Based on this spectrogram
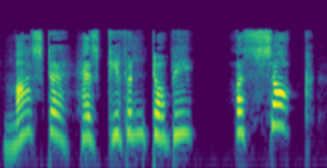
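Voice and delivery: high squeaky elf, awestruck; house elf in wonderment. Acted. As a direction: marvel at it like a small elf. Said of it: "said the elf in wonderment".

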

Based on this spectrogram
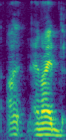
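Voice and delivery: normal talking voice

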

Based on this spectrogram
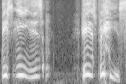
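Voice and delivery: high, loud, urgent protest; insistent protest. Retold or imitated. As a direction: insist it's his piece, loudly. Jack protests to police.

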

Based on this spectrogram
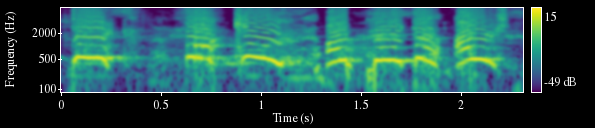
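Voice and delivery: very high mock yelling; bully the cook in a comically strained rage; hammed-up frantic fury; demanding waiter. Acted waiter demanding forgotten order.

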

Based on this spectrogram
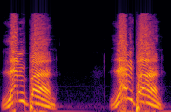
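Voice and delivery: very loud, high yell with a long fall; high, drawn-out dismissive shout; ranting yell. Acted. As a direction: holler it out in scorn. Repeated shouted outburst.

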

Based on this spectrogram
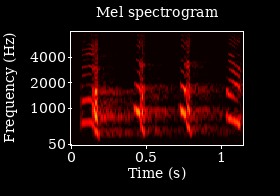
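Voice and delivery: carcajada aguda de burla; ríete como el diablo que se burla; risa burlona del diablo. Acted. Satanás se ríe del creyente. (el diablo se ríe del creyente, burlón)

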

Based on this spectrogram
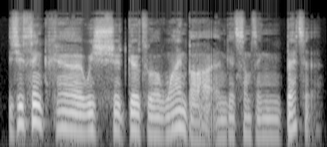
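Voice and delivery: put-on soft, hesitant French-accented suggestion. A narrator's reading. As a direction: suggest it gently as a Frenchwoman speaking English. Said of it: "in an attractive French accent".

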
